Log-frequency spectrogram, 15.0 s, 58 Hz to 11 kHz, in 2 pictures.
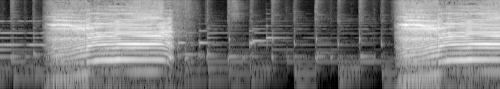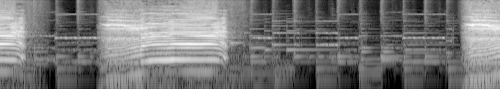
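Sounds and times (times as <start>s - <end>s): faint background music: 0.0s - 15.0s
cow mooing: 0.7s - 2.7s, 6.0s - 8.0s, 9.0s - 11.1s, 14.5s - 15.0s.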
